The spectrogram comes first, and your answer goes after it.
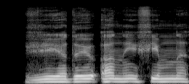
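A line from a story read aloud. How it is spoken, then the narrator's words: Timid. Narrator (Russian): сказала робко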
